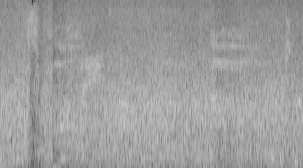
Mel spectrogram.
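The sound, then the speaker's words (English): A steady, dense hiss of rain pours down at night in gardens without pause, loud, filling the whole moment with an even wash of watery noise. “Feel the rain.”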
